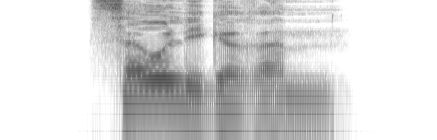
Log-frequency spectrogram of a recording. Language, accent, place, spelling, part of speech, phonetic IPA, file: German, Germany, Berlin, souligerem, adjective, [ˈsəʊlɪɡəʁəm], De-souligerem.ogg
- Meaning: strong dative masculine/neuter singular comparative degree of soulig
